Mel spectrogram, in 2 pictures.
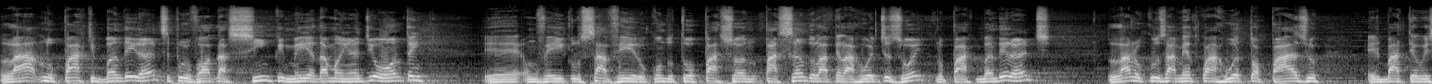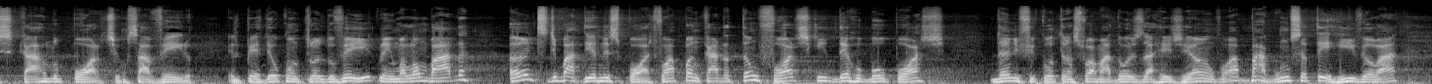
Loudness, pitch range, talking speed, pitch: -13 LUFS, 120-155 Hz, 160 wpm, 135 Hz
